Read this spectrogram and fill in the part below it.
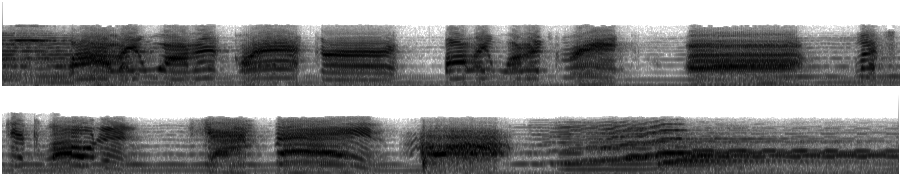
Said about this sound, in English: Ladies and gentlemen, you have just met Caesar the Parrot, a sort of feathered candidate for Alcoholics Anonymous. Yes, Caesar really loves his champagne, but he isn't getting much of it these days.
